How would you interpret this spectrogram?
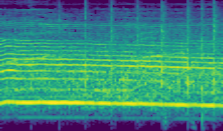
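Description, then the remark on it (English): A loud crowd cheers with a sustained, high-pitched whooping tone while hands clap in a steady rhythm, welcoming a guest. No one speaks. “Oh, you sure know how to make somebody feel good in starting in having that round of applause.”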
